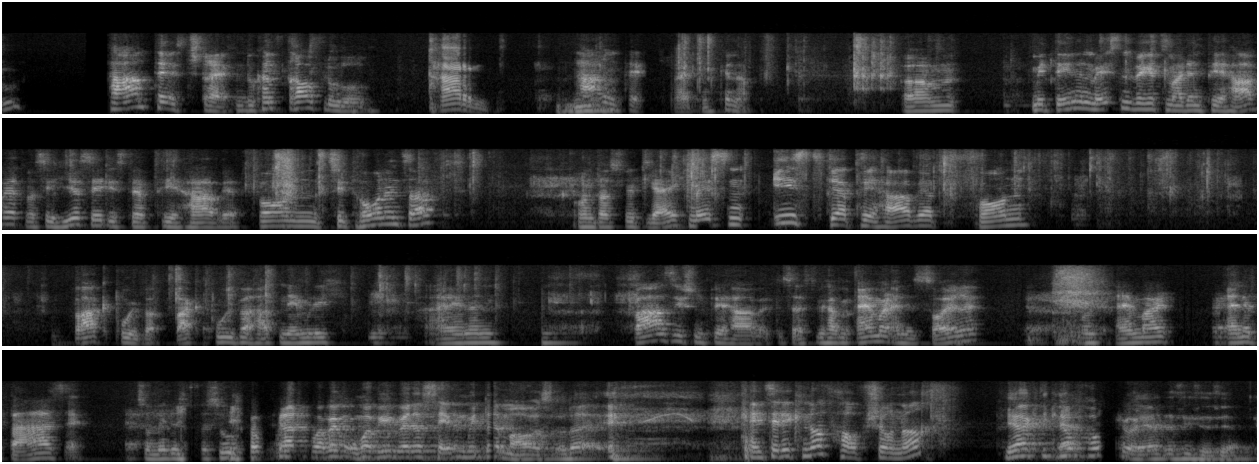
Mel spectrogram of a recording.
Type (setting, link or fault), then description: link, video call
